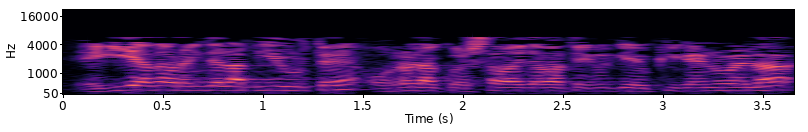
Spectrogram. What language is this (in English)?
Basque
